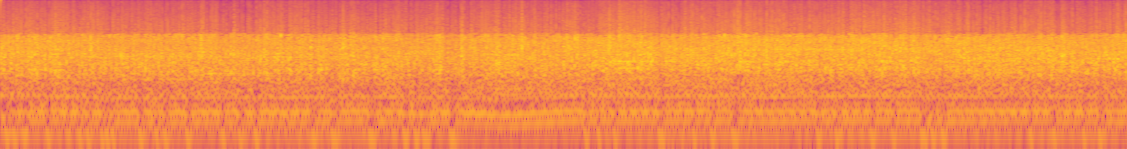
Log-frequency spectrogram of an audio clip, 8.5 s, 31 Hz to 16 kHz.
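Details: Case 300 tractor bought at salvage auction, unknown history: loud steady low chug at even idle, no knocking or misfire; running fine.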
